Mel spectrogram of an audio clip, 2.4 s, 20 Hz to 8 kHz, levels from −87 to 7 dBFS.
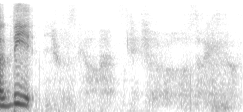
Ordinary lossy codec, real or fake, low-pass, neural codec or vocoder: AAC, 32 kbps; fake; 7.2 kHz; codec, 16 kHz in and 24 kHz out, 0.6 kbps, FocalCodec, streaming, 2048 codes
